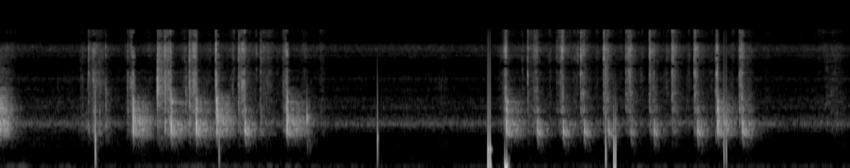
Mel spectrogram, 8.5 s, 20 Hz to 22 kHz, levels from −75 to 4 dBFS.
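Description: An everyday sound recording with loud pops at 0.96–1.00, 2.20–2.24, 3.78–3.82, 4.89–5.09 (a double pop), 6.06–6.18 (a double pop) and 7.25–7.29 s. They peak about 20 to 25 dB above the sound, which continues beneath them. Likely sudden voltage steps, such as a switch or static. Throughout, there is a watery, smeared quality, and nothing is heard above 11.3 kHz. That is plainly audible MP3 compression, likely at a low bitrate near 48 kbps.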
